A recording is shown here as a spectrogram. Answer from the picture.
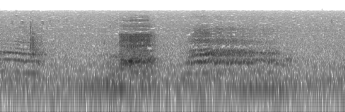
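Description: Sheep bleating three times: a call tailing off at the very start, a short harsh bleat about a second and a half in, which is the loudest, and a longer wavering bleat just after two seconds.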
